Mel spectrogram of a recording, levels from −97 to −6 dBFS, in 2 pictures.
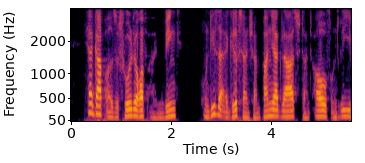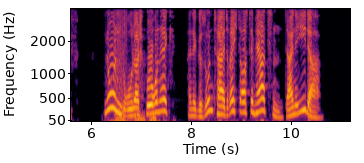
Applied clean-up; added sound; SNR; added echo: classical method spectral subtraction.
